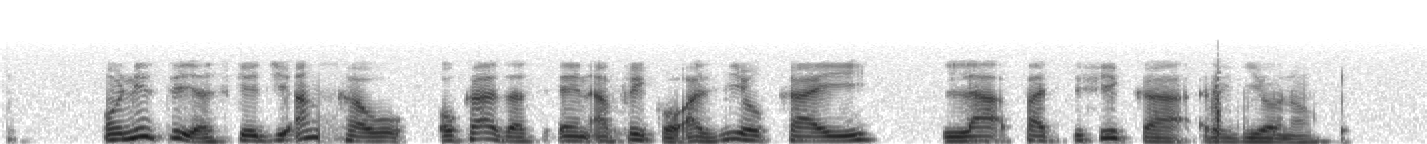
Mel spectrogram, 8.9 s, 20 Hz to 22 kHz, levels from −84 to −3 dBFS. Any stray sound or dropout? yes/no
yes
